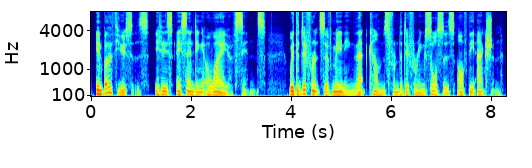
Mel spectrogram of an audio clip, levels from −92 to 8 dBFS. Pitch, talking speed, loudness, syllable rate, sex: 100 Hz, 175 wpm, -22 LUFS, 4.9 syllables/s, male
